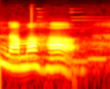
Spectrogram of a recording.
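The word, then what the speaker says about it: নমঃ: ভাঙলে ম যোগ অর্থাৎ ম একটা স্পর্শবর্ণ চলে আসে এ কারণে এর উচ্চারণ হচ্ছে নামাহা যদি এখানে নমি থাকতো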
